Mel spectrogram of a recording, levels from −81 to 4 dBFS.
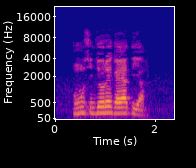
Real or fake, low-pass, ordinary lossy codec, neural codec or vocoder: real; 10.8 kHz; AAC, 32 kbps; none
